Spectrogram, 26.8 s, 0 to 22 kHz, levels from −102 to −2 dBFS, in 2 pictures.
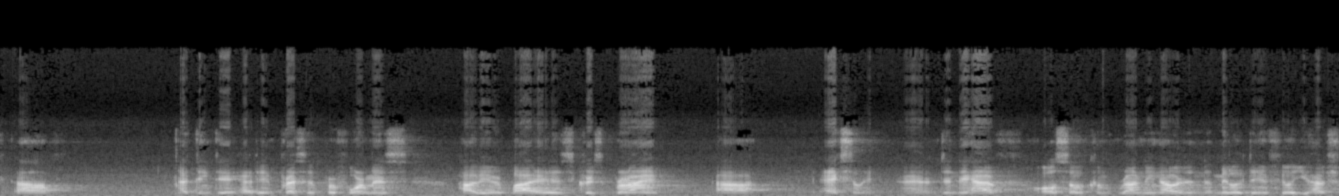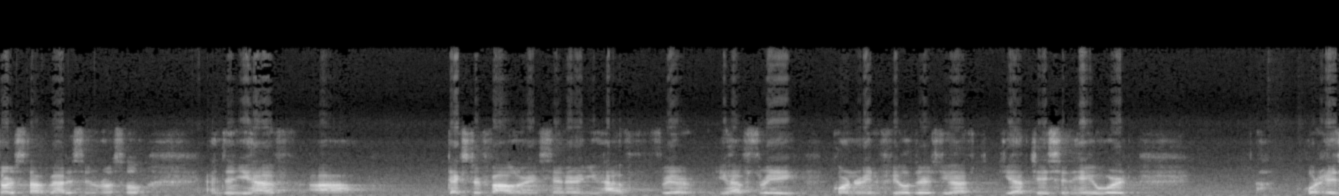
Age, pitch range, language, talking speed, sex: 20-39, 105-115 Hz, English, 130 wpm, male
